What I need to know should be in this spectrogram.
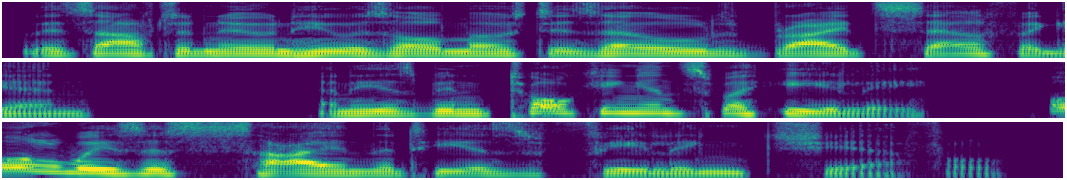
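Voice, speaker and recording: A man's voice: medium pitch, sing-song, normal speed, a little mellow, no echo, clean studio sound, pitched above the performer's own voice. A man voicing a fussy elderly aristocratic lady in a storybook, speaking primly and fretfully. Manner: prim, fretful, genteel.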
